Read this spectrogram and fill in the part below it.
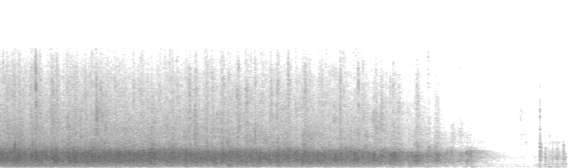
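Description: An audience applauds in a large hall, then the applause fades.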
